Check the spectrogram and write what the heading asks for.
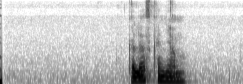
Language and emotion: Russian, neutral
